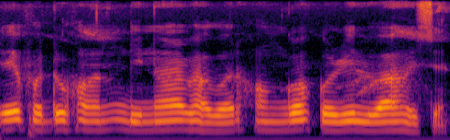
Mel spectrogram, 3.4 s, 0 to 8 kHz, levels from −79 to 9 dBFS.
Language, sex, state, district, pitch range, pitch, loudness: Assamese, male, Assam, Sonitpur, 140-150 Hz, 145 Hz, -18 LUFS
